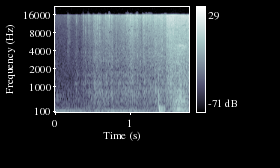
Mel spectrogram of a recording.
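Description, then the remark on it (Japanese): Crackly rustling of a plastic bag and tissue being handled, a continuous crinkle that grows louder and brighter toward the end, with a soft thump partway through. “ビニール袋とティッシュ。”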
